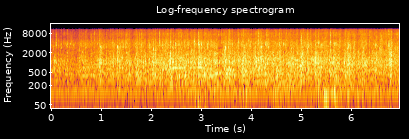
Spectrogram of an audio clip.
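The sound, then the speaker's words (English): An audience claps their hands together in worship, unto the King of Kings, a dense, steady wash of overlapping claps that holds at an even loudness for several seconds with no voices on top. “Because when I clap my hands, I wanted them to clap under the anointing of the Spirit.”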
